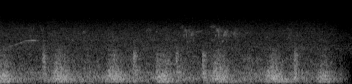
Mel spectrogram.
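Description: Henry the steam engine puffing away along the railway, a steady rhythmic chuff of repeated exhaust beats at close range with a brief whistle-like squeal near the start, no voices.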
